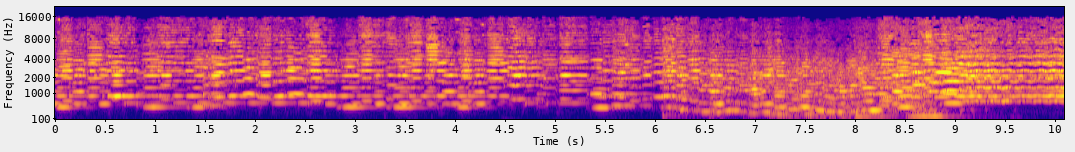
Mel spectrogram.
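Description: String quartet of two violins, viola and cello playing. For the first six seconds only the higher strings sound; then the cello comes in with low notes and the full quartet grows louder toward the end.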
